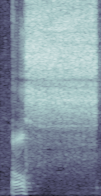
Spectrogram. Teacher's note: দেখেন এই যে এখানে জিহ্বার সামনাটা একই জায়গায় লেগেছে কিন্তু মাঝখান এবং পেছন উঠে গিয়ে আওয়াজকে উপরে ঠেলে দিচ্ছে ভারী আওয়াজ হবে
